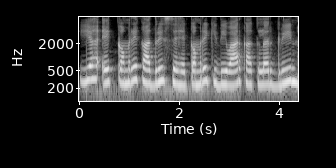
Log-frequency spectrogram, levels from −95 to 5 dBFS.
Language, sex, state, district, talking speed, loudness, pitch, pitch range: Hindi, female, Jharkhand, Garhwa, 175 wpm, -14 LUFS, 260 Hz, 245-275 Hz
